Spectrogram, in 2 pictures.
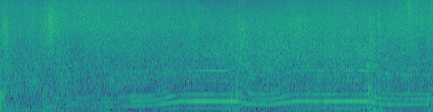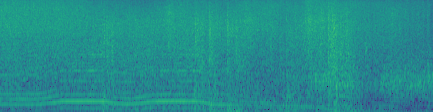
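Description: A jet ski engine whines and revs up and down.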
